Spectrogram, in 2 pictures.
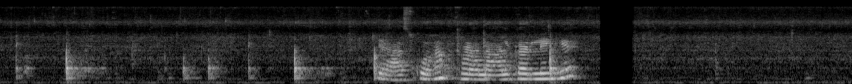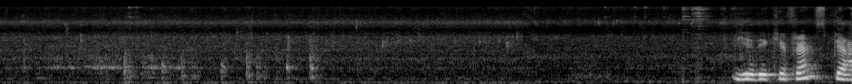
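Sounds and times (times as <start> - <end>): wooden spatula scraping the pan: 0.0 - 5.6, 8.7 - 11.9
onions sizzling in hot oil: 0.0 - 17.0.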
